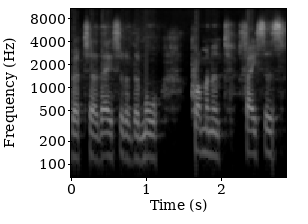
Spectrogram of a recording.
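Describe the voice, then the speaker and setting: With a Zimbabwean accent, a man talks at a fairly quick pace in a dark, mellow tone, the sound dry and close with no echo. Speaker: mining company CEO. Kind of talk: investor presentation. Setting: conference call. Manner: frequent fillers and repetitions.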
